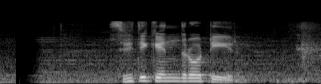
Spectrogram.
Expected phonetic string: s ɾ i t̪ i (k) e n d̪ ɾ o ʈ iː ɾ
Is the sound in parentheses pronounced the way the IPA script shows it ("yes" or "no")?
yes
